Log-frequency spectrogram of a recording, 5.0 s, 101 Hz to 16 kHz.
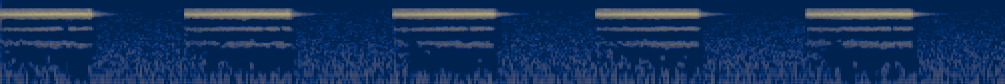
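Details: Spotted bell cricket song from the National Institute of Biological Resources, 2020: five evenly spaced, high ringing chirps, each about half a second, separated by roughly half-second silences.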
